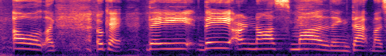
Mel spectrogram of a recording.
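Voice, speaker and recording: A woman with a non-native accent speaks at a fairly slow pace with lively intonation over noticeable background noise. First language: not English. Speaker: international student. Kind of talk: interview.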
